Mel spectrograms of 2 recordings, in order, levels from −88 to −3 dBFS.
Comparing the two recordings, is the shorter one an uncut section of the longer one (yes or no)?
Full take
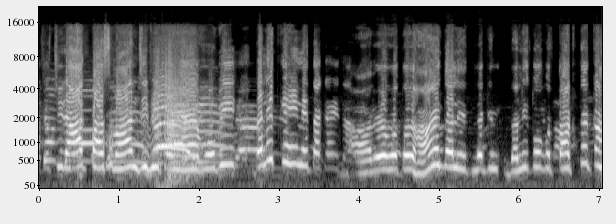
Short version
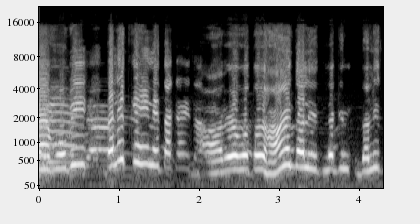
yes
